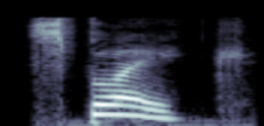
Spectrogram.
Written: splake

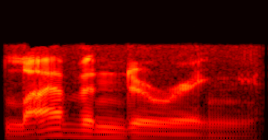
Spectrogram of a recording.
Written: lavendering

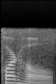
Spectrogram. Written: porthole

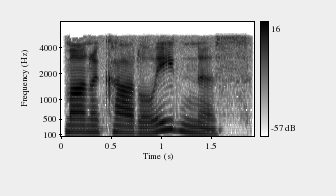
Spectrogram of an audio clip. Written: monocotyledonous

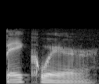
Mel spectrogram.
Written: bakeware

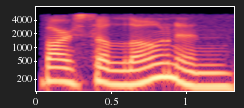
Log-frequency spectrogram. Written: Barcelonan

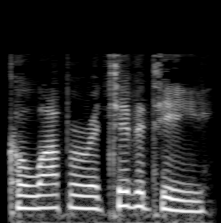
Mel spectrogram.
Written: cooperativity

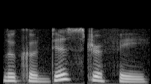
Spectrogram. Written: leukodystrophy

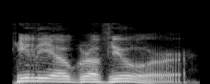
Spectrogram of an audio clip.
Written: heliogravure

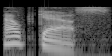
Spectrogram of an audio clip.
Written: outgas

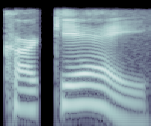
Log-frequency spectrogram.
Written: Cartier

